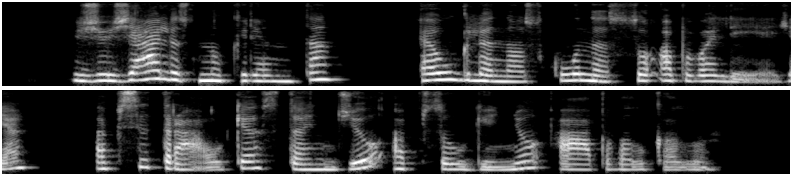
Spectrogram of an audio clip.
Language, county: Lithuanian, Alytus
